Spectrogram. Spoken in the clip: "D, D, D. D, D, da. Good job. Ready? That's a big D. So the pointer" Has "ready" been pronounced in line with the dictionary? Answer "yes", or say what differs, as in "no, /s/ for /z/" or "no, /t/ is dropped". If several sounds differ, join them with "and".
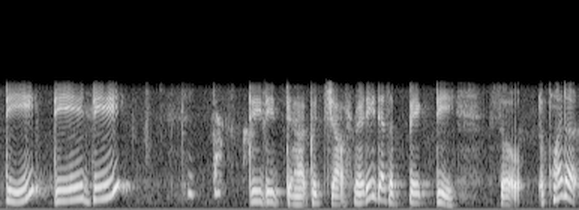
yes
